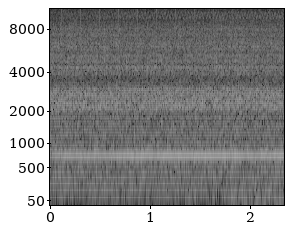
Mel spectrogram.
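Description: Steady flight-deck noise of a Canadair CRJ-200 on short final: an even rush of airflow and engine noise with a steady whine running through it.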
